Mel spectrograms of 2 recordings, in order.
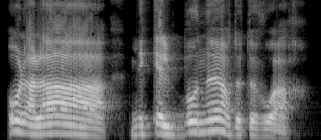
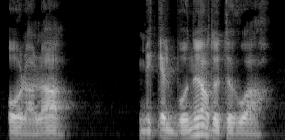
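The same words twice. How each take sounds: First: It is said with joyful, excited intonation. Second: It is said with flat, unexcited intonation. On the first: The speaker calls it right. "oh là là exprime la joie ou l'excitation. Écoutez bien comment je l'ai dit" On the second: The speaker calls it wrong. "Pour exprimer la joie, on ne pourra pas dire"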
